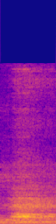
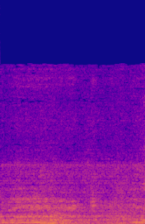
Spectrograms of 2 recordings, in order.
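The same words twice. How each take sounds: First: It is said loud and excited. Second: It is said soft and calm.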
